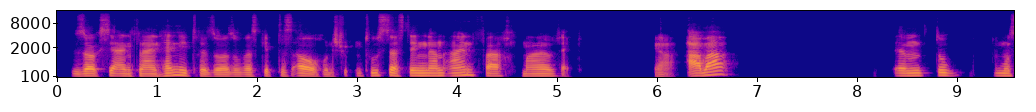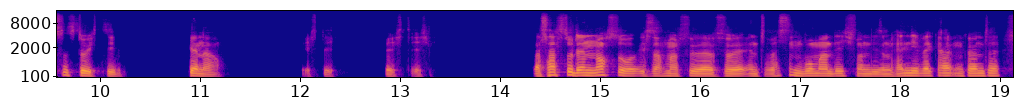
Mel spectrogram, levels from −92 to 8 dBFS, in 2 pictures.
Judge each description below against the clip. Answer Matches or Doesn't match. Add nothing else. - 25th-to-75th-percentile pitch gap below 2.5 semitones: Doesn't match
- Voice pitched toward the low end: Matches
